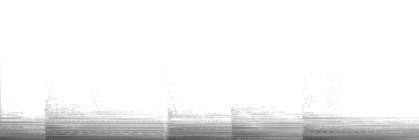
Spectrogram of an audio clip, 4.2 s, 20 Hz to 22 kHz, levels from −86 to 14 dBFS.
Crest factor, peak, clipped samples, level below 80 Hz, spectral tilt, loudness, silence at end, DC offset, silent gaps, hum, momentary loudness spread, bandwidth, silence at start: 16 dB; -8 dBFS; under 0.1%; -62 dBFS; -10.5 dB/octave; -25 LUFS; 0 s; under 0.1%; none; none; 10 LU; 4.6 kHz; 0 s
